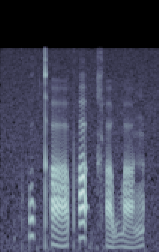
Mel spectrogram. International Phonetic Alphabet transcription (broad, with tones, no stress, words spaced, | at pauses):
pʰo˥˩k̚tʰaː˩˦pʰa˥˩ʔ t͡ɕʰa˩˦wma˩˦ŋ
